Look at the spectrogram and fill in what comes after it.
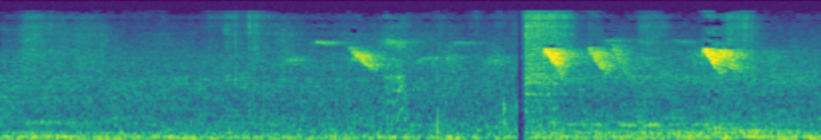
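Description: Small birds chirping: a handful of short, quick chirps that sweep downward, clustered in the second half, over a faint steady low hum.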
